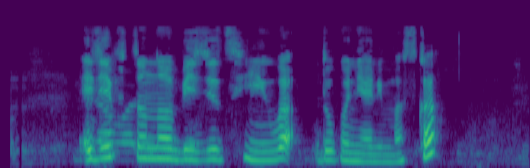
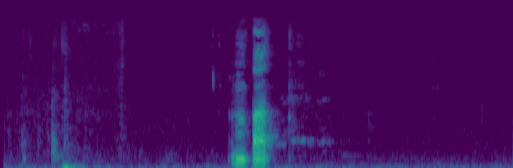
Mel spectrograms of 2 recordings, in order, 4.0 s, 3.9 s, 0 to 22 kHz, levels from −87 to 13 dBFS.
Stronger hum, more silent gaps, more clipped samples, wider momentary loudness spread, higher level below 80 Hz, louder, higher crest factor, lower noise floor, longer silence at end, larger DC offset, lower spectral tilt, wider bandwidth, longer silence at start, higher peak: neither; neither; neither; second, 6 LU vs 26 LU; second, -78 dBFS vs -52 dBFS; about the same, -25 LUFS vs -27 LUFS; second, 20 dB vs 26 dB; about the same, -59 dBFS vs -62 dBFS; second, 0.7 s vs 1.8 s; neither; second, -4.5 dB/octave vs -6 dB/octave; second, 11.5 kHz vs 14 kHz; first, 0.6 s vs 0.45 s; about the same, -6 dBFS vs -8 dBFS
